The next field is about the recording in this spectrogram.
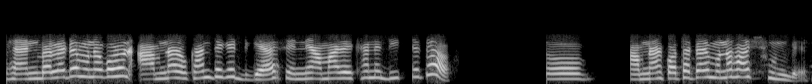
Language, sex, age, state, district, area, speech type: Bengali, female, 30-45, West Bengal, Cooch Behar, rural, conversation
